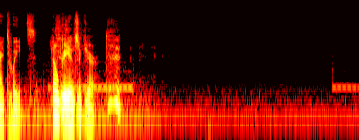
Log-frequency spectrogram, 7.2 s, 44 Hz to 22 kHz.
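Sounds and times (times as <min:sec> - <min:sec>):
speech: 0:00.0 - 0:02.6
outgoing phone call ringback tone: 0:01.0 - 0:02.7, 0:06.6 - 0:07.1.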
